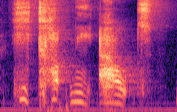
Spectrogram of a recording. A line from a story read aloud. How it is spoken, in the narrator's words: Natasha hissed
